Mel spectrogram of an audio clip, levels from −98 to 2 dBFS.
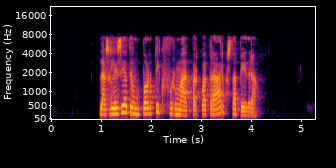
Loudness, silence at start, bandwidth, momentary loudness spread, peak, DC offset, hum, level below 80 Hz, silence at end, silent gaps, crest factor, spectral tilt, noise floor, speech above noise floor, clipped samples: -16 LUFS; 1 s; 7.8 kHz; 11 LU; -2 dBFS; under 0.1%; none; -58 dBFS; 1.2 s; none; 16 dB; -3.5 dB/octave; -86 dBFS; 70 dB; under 0.1%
